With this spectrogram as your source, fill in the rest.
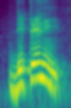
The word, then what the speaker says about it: DETENUE: DETENUE, डिटेनी, DETENUE, दिखाई दे रही है स्पष्ट? DETENUE, यस, डिटेनी।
